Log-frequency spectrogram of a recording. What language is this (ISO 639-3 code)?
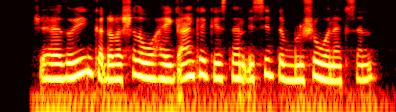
som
